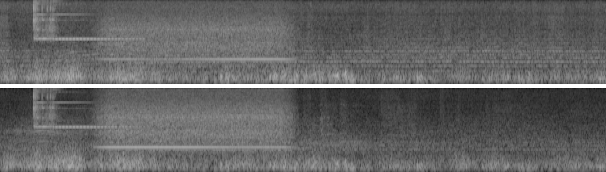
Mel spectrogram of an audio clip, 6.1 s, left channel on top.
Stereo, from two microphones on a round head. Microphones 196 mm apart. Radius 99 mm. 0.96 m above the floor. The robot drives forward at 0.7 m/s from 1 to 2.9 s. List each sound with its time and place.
0.3 s a bicycle bell: 15° left (ahead or behind)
